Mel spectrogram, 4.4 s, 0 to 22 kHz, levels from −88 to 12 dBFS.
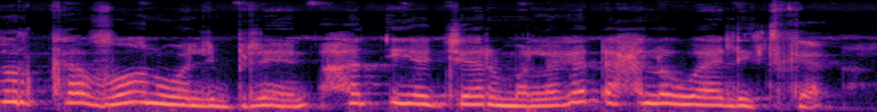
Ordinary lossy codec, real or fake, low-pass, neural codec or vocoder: none; fake; none; vocoder, 44.1 kHz, 128 mel bands every 256 samples, BigVGAN v2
